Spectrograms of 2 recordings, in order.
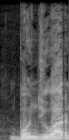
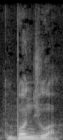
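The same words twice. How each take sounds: First: बोंजुआर read with the final r sounded; wrong French reading. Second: बोंजुआ with a silent r, ending on the open a; correct French pronunciation. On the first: Teacher showing students the wrong reading, r sounded at the end. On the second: Teacher giving students the right French reading, r silent. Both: Shown as a demonstration. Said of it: "बोंजुआर नहीं बोलते".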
